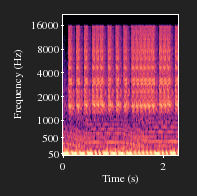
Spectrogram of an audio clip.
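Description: Hardtekk electronic dance music: a fast, pounding, distorted kick-drum beat under a synth line that slides down in pitch twice.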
